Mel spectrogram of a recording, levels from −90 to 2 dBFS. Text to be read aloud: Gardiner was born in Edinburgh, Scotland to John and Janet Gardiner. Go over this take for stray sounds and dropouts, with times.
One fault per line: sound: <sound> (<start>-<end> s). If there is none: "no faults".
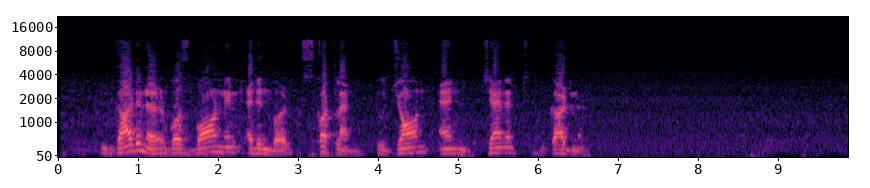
no faults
